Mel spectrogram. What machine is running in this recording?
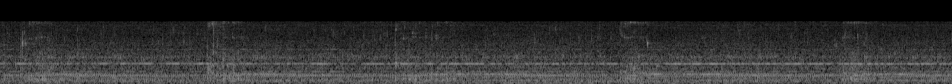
pump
